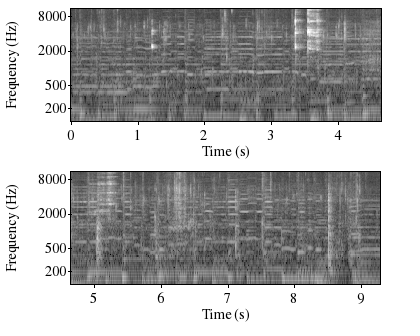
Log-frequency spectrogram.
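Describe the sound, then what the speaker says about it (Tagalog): A spoon stirs nilapad, a Filipino dish, in a cooking pot, producing repeated metallic scrapes and clinks against the pot with soft liquid sloshing, steady and close, with occasional sharper knocks. "Haluin lang po natin."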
